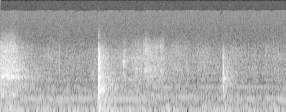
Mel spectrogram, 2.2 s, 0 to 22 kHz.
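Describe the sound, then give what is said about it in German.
Knife cutting a 15 cm piece lengthwise on a cutting board, two distinct clicks of the blade meeting the board, the first sharper and louder, over a quiet background. “Ich schneide mir mal so ungefähr 15 cm langes Stück ab. Schneide es längs durch.”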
